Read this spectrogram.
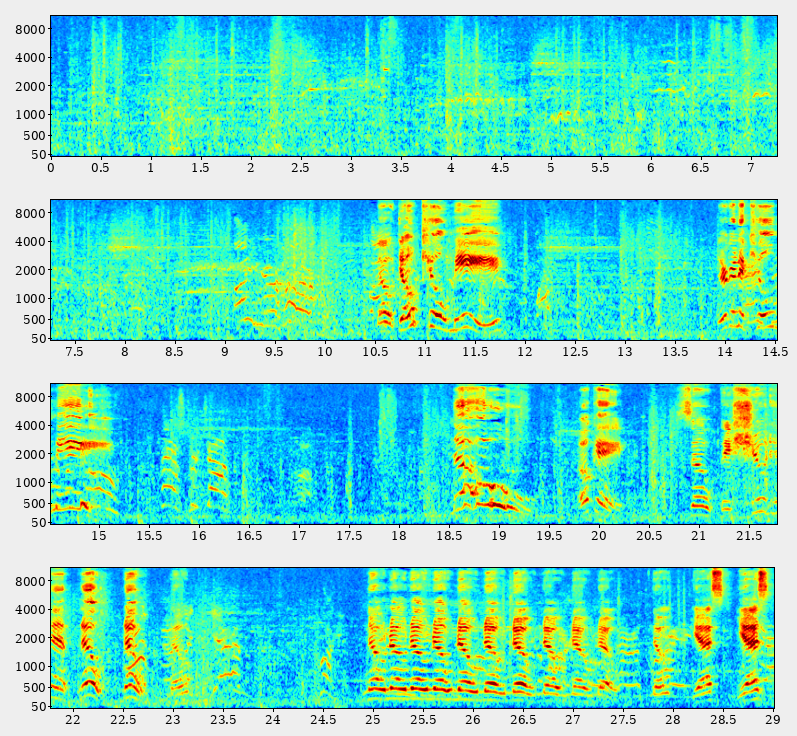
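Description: A horse-drawn wagon rumbles along a dirt road.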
